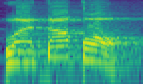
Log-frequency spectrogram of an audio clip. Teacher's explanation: وَتَقْوَ قاف کے اوپر جزم ہے تو کیا ہوگا؟ قلقلہ ہوگا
